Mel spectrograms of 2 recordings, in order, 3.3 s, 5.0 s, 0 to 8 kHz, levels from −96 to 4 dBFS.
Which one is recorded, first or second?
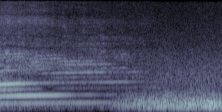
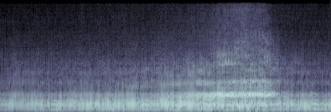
first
